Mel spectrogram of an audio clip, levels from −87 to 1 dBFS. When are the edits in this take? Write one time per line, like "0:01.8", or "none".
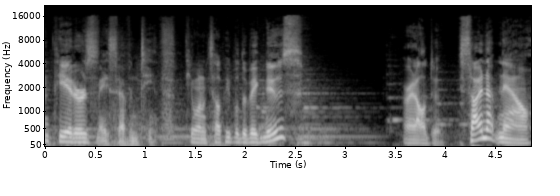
none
